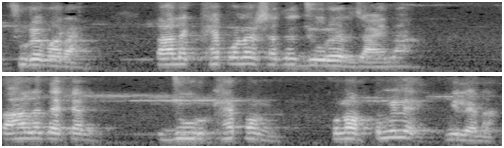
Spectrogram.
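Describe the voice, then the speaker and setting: A man from Bangladesh working through exam questions as a tutor, repeating key words and asking quick check questions. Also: high voice, poor audio. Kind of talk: exam question walkthrough lesson.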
